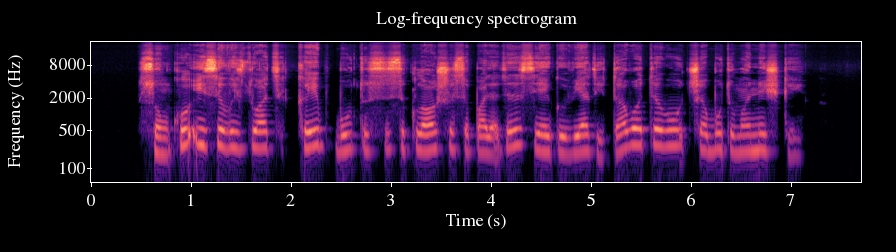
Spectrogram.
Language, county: Lithuanian, Vilnius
